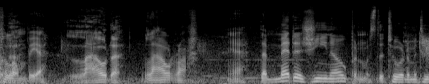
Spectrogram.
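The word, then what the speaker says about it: Medellín: he won was the medene open the medene open yeah it's a couple of L's so you wouldn't have thought it would be pronounced that way but I have been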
